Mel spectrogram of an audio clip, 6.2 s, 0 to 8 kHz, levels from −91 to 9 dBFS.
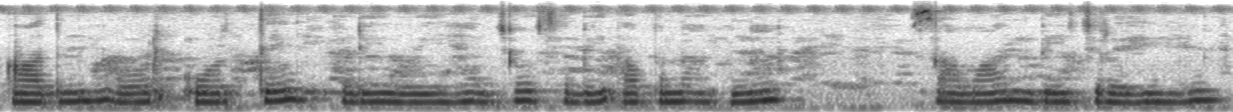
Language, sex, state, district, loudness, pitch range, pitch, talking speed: Hindi, female, Haryana, Rohtak, -17 LUFS, 185-205 Hz, 190 Hz, 135 wpm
